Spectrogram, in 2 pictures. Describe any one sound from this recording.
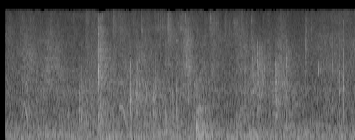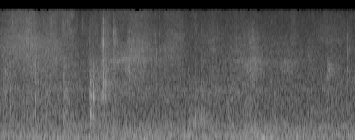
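A violin plays.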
